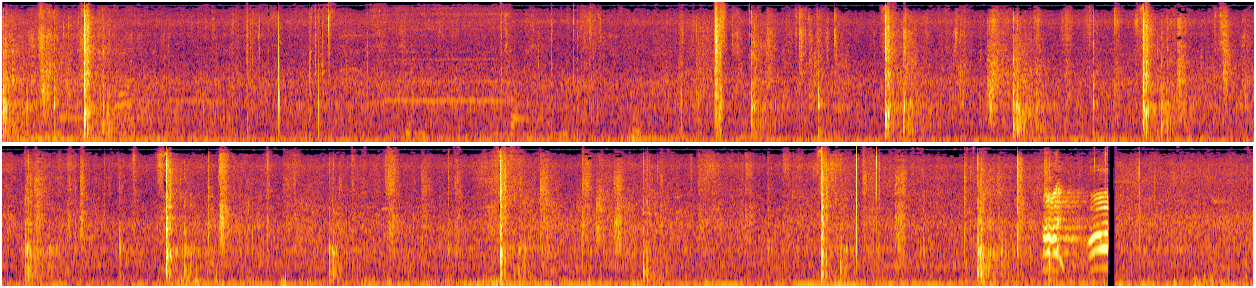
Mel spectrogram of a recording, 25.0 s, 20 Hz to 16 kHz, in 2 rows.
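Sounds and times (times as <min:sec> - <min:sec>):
racket hitting tennis ball: 0:00.0 - 0:01.2, 0:07.1 - 0:09.3, 0:09.9 - 0:12.0, 0:12.7 - 0:14.8, 0:17.0 - 0:18.0, 0:20.2 - 0:21.4, 0:22.1 - 0:23.2
tennis ball bouncing: 0:00.0 - 0:01.3, 0:07.1 - 0:09.3, 0:09.9 - 0:12.0, 0:12.7 - 0:15.0, 0:16.9 - 0:18.0, 0:20.2 - 0:23.2.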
